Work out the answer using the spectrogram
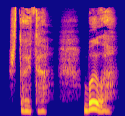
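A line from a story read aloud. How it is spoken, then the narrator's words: Hoarse question. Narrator (Russian): хрипло спрашивает он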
